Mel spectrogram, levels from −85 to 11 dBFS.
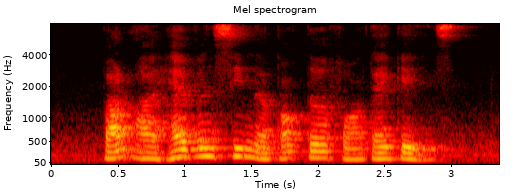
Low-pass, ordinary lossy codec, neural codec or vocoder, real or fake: none; none; none; real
